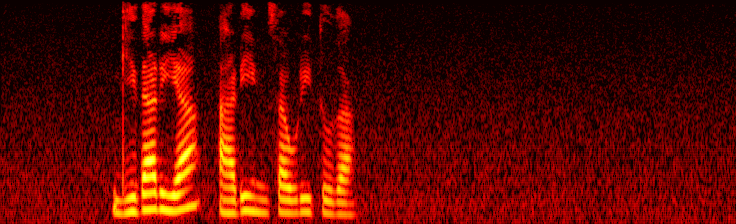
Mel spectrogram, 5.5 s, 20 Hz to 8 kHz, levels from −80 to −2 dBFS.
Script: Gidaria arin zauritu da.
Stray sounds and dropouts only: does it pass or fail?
pass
